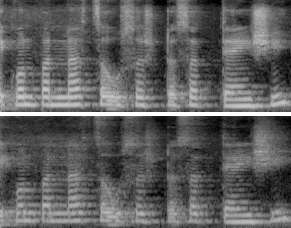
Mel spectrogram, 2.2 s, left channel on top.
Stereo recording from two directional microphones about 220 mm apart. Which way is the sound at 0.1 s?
40° left (ahead or behind).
